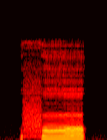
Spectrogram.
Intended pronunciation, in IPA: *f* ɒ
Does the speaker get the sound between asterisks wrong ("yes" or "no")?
no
